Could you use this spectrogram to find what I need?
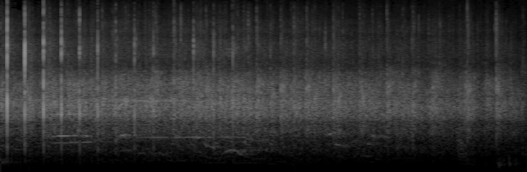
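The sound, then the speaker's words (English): An audience at an evening service claps hands in sustained, dense applause lasting several seconds, steady and loud throughout, with a few sharper claps standing out at the start and faint voices beneath. “Why don't you clap your hands like you really mean it tonight?”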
